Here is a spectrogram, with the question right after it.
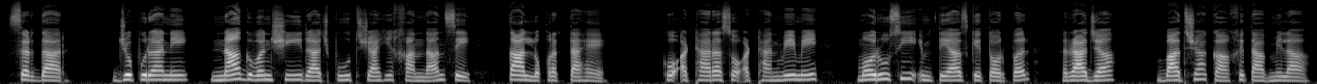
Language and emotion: Urdu, neutral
